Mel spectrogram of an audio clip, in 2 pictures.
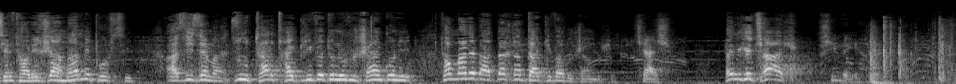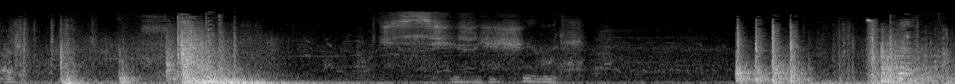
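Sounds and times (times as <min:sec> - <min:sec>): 
speech: 0:00.0 - 0:08.9, 0:09.6 - 0:09.9, 0:14.8 - 0:15.3
door slammed shut: 0:10.1 - 0:12.7, 0:16.9 - 0:19.0.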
